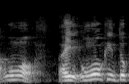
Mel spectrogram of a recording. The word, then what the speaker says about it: ঙ: যেহেতু এগুলো কোনোটাই সন্ধিবদ্ধ শব্দ না, তাহলে এই উঙো উচ্চারণটা কিন্তু উঙো, উমো না। কথা শুনে যেন মনে না হয় যে উমো চুমুর সাথে একটু রিলেটেড, তা উমো না, এটা উঙো।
